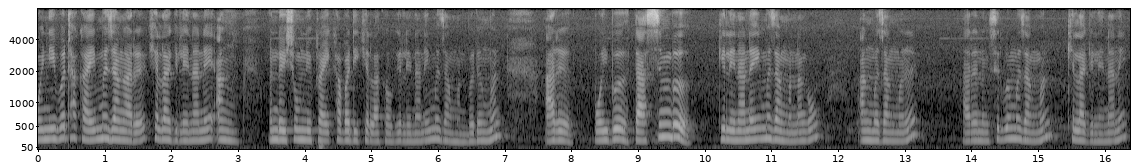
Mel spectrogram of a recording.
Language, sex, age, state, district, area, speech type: Bodo, female, 18-30, Assam, Kokrajhar, rural, spontaneous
